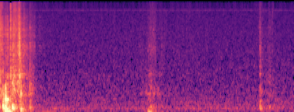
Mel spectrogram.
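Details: A male chinchilla in a dust house gives one quick, sharp sneeze, then flips and digs in the dust, heard only as faint soft taps in a quiet room.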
